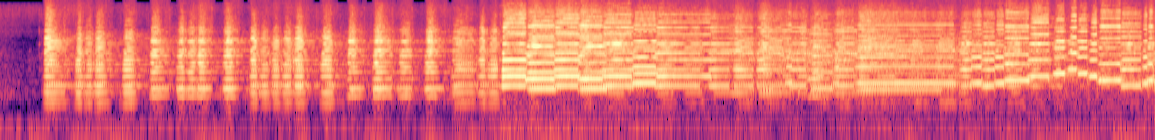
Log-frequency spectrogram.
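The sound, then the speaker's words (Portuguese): The frevo 'Vassourinhas' played by a Chinese musician in a Chinese musical style, opening with crisp, rhythmic plucked notes before a sustained, bright melody swells in, loud with no voices. “Mas isso, vamos ver o seguinte: o frevo dos vassourinhas tocado por um chinês.”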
